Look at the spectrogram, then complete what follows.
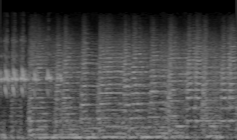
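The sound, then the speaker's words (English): The WJBK Moon Test communicator, the radio contest cue to call in, a bright electronic chirping signal with a quick run of high tweets repeated at the start, sits over a dense, loud bed of music, with no voices. “Be ready to call when you hear the WJBK communicator.”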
